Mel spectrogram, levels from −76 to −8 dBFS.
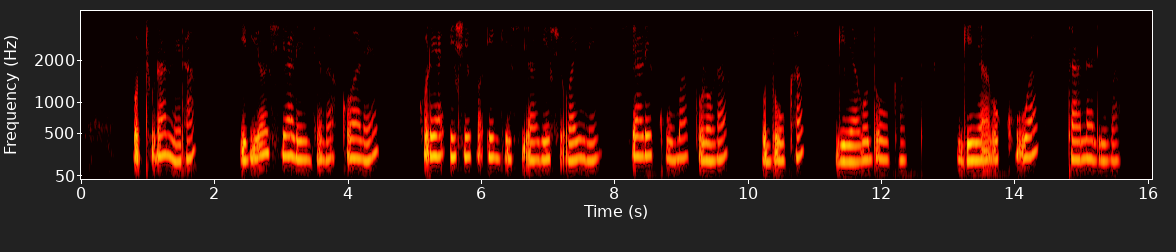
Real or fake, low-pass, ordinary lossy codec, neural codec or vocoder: fake; 3.6 kHz; none; vocoder, 22.05 kHz, 80 mel bands, WaveNeXt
